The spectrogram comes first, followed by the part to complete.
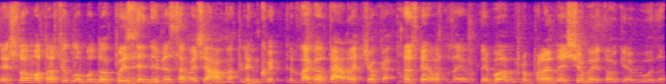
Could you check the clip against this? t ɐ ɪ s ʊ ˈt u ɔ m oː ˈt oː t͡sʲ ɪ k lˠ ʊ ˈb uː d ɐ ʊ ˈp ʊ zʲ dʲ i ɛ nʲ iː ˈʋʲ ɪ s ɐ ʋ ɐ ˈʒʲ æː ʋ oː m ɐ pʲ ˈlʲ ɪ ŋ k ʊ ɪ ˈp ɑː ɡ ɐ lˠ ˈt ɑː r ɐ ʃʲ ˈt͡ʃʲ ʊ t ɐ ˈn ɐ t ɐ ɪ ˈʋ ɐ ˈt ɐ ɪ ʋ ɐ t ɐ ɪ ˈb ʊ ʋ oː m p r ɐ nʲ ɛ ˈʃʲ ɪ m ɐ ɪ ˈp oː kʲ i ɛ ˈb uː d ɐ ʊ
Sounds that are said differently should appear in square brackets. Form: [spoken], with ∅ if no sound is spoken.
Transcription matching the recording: t ɐ ɪ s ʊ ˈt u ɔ m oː ˈt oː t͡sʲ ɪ k lˠ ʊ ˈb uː d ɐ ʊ ˈp ʊ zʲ dʲ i ɛ nʲ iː ˈʋʲ ɪ s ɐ ʋ ɐ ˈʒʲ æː ʋ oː m ɐ pʲ ˈlʲ ɪ ŋ k ʊ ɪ ˈp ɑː ɡ ɐ lˠ ˈt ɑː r ɐ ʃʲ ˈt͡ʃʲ ʊ [k] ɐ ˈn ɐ t ɐ ɪ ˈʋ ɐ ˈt ɐ ɪ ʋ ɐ t ɐ ɪ ˈb ʊ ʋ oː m p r ɐ nʲ ɛ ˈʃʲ ɪ m ɐ ɪ [ˈt] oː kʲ i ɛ ˈb uː d ɐ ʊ

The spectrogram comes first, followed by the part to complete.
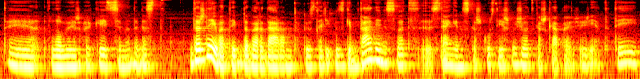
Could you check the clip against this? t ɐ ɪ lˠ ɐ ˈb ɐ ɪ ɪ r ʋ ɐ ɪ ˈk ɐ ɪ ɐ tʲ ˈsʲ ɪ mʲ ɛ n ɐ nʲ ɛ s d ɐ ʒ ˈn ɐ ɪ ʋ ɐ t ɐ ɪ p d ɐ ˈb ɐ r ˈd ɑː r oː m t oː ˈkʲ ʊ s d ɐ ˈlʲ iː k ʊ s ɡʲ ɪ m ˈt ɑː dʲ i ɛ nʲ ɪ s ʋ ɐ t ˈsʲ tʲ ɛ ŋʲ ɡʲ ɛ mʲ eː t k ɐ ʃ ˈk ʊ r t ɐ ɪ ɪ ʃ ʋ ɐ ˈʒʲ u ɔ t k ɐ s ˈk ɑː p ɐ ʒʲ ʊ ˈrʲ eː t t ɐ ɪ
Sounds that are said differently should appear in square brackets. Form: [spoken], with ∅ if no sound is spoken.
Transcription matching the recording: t ɐ ɪ lˠ ɐ ˈb ɐ ɪ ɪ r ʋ ɐ ɪ ˈk ɐ ɪ ɐ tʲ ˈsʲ ɪ mʲ ɛ n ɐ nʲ ɛ s d ɐ ʒ ˈn ɐ ɪ ʋ ɐ t ɐ ɪ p d ɐ ˈb ɐ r ˈd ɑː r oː m t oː ˈkʲ ʊ s d ɐ ˈlʲ iː k ʊ s ɡʲ ɪ m ˈt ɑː dʲ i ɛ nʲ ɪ s ʋ ɐ t ˈsʲ tʲ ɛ ŋʲ ɡʲ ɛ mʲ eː [s] k ɐ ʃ ˈk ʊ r t ɐ ɪ ɪ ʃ ʋ ɐ ˈʒʲ u ɔ t k ɐ [ʃ] ˈk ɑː p ɐ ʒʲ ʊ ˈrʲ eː t t ɐ ɪ

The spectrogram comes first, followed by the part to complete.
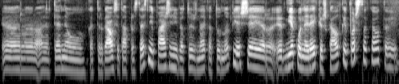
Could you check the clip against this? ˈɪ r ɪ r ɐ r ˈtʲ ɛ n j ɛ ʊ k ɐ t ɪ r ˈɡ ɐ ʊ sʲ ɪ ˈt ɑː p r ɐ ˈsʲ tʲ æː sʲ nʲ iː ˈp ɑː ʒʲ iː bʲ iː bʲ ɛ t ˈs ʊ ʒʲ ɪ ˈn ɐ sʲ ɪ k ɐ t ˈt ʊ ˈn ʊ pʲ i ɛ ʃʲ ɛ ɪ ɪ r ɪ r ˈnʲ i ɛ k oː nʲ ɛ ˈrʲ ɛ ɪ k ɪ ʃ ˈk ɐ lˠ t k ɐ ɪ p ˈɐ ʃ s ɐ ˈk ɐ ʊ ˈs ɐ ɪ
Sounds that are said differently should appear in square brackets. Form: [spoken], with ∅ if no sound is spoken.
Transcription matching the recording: ˈɪ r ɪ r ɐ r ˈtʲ ɛ n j ɛ ʊ k ɐ t ɪ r ˈɡ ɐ ʊ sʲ ɪ ˈt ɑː p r ɐ ˈsʲ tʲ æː sʲ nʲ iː ˈp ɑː ʒʲ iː [mʲ] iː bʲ ɛ t [ˈt] ʊ ʒʲ ɪ ˈn ɐ [∅] ɪ k ɐ t ˈt ʊ ˈn ʊ pʲ i ɛ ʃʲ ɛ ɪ ɪ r ɪ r ˈnʲ i ɛ k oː nʲ ɛ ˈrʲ ɛ ɪ k ɪ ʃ ˈk ɐ lˠ t k ɐ ɪ p ˈɐ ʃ s ɐ ˈk ɐ ʊ [ˈt] ɐ ɪ

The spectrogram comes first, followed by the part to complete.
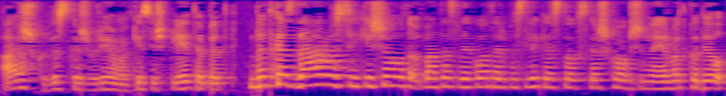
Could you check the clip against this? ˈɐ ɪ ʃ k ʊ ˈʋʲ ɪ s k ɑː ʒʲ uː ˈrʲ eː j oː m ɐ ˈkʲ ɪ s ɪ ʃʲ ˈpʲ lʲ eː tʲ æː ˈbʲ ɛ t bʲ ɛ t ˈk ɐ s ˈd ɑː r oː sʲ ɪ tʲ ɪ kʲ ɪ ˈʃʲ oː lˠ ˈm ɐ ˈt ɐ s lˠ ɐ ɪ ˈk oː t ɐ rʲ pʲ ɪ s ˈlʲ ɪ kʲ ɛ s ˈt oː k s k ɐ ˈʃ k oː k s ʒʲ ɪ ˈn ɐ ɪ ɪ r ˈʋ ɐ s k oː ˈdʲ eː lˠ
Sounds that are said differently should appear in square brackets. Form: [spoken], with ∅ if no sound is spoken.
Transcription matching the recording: ˈɐ ɪ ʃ k ʊ ˈʋʲ ɪ s k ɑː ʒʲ uː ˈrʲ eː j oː m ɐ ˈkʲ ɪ s ɪ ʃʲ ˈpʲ lʲ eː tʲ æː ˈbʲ ɛ t bʲ ɛ t ˈk ɐ s ˈd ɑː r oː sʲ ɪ [∅] ɪ kʲ ɪ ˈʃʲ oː lˠ ˈm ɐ ˈt ɐ s lˠ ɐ ɪ ˈk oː t ɐ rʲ pʲ ɪ s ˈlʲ ɪ kʲ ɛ s ˈt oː k s k ɐ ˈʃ k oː k s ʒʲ ɪ ˈn ɐ ɪ ɪ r ˈʋ ɐ [t] k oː ˈdʲ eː lˠ

